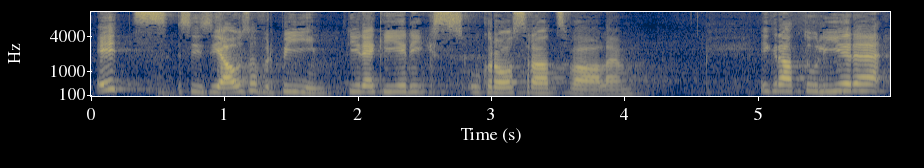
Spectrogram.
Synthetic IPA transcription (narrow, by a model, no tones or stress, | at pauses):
ɪt͡ssiziɑʊsofəɾbiːd̪̥iɾɛɡiəɾɪksuɡɾoːsɾɑːsvaːlə | ɪɡɾɑt̪uliːəɾə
